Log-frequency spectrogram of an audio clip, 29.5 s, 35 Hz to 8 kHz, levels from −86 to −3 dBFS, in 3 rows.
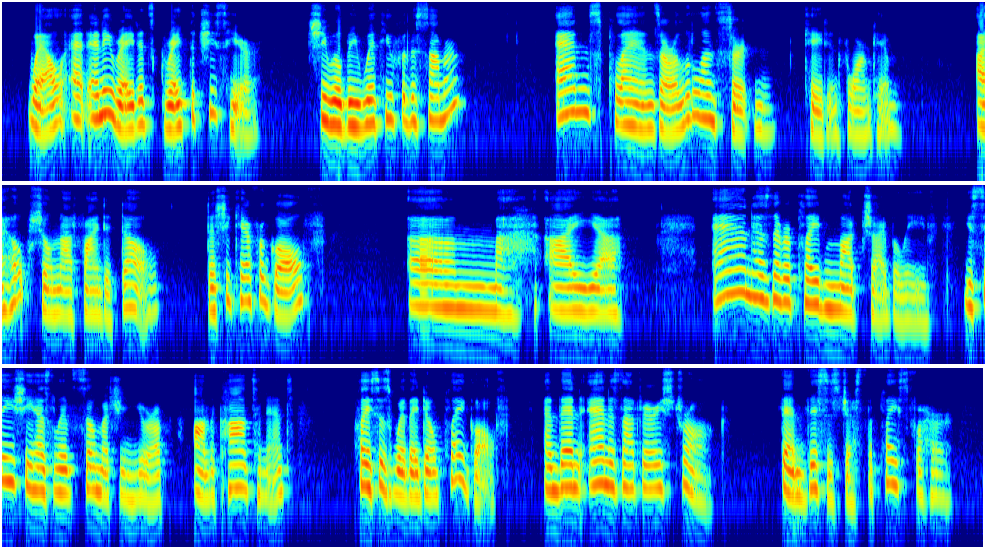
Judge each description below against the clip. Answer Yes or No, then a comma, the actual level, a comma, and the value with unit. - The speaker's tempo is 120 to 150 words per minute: No, average, 165 wpm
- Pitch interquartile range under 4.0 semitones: No, average, 4.7 semitones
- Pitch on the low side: No, high, 190 Hz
